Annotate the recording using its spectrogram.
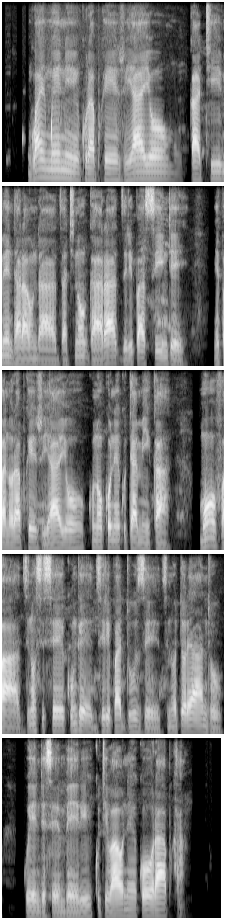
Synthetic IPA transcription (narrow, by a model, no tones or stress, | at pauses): ŋɡuʋaimwe̞nikuɾapweʐijajo̞mu | katʰime̞ndʱaɾaundad͡zatino̞ɡʱaɾad͡ziɾipasinde̞ | ne̞pano̞ɾapkeʐijajo̞kuno̞konekutamiːka | mo̞vʱad͡zino̞sisekuŋɡe̞d͡ziɾipadʱuzed͡zino̞to̞ɾeantʰu | kue̞nde̞sembe̞rikutiʋaone̞koɾaːpka̰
